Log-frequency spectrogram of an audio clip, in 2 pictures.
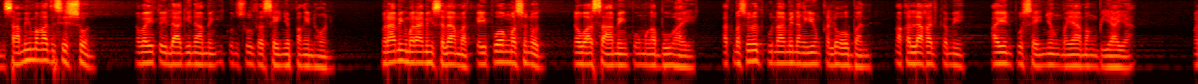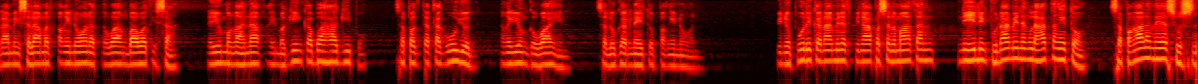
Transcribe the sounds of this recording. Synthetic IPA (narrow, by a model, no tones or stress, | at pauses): nsɐʔaːmɪŋmɐŋad̪ɛsɪsjo̞nː | ɐwaʔɪt̪ojlaːɡɪnaːmɪŋɪkonsult̪ɐsɐʔɪɲːo̞pɐŋɪnoʔo̞n | mɐɾaːmɪŋmɐɾaːmɪŋsɐlaːmɐt̪̚kɐjopoʔɐŋmɐsʊno̞d̪̚ | nɐwaʔsɐʔaːmɪŋpʊŋmɐŋabuːɦɐj | ʔɐt̪̚mɐsʊnod̪̚pʊnaːmɪnɐŋɪjoŋkɐloʔo̞ːbɐn | mɐkɐlaːkɐd̪̚kɐmɛ | ʔaːjonpʊsɐʔɪɲjo̞ŋmɐjaːmɐŋbɪjaːjɐ | mɐɾaːmɪŋsɐlaːmɐt̪̚pɐŋɪnoʔo̞nɐt̪̚nɐwaʔɐŋbaːwɐt̪ʔɪsa | nɐjʊŋmɐŋaʔɐnakɐjmɐɡɪŋkɐbɐɦaːɡɪpo | sɐpɐɡ̚t̪at̪ɐɡuːjod̪̚ | nɐŋɪjo̞ŋɡɐwaːʔɪn | sɐlʊɡaɾnɐɪt̪o̞pɐŋɪnoʔo̞n | pɪnupuːɾɪkɐnaːmɪnɐt̪̚pɪnaːpɐsɐlamaːt̪ɐn | hɪnihɪlɪŋpunaːmɪnɐŋlɐɦat̪̚nɐŋɪt̪o̞ | sɐpɐŋaːlɐnːɪhɛsus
